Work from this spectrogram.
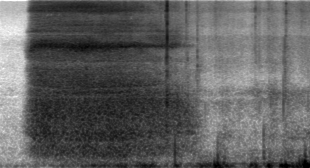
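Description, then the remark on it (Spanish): A long, steady exhale of breath during a breathing exercise, a breathy hiss lasting about two seconds, then trailing off into quiet with a few faint, low thumps and small rustles. “Respira por la nariz. Exhala.”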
